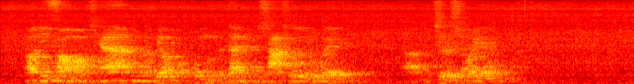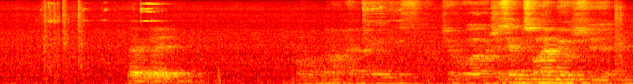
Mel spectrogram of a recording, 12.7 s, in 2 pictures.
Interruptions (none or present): none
